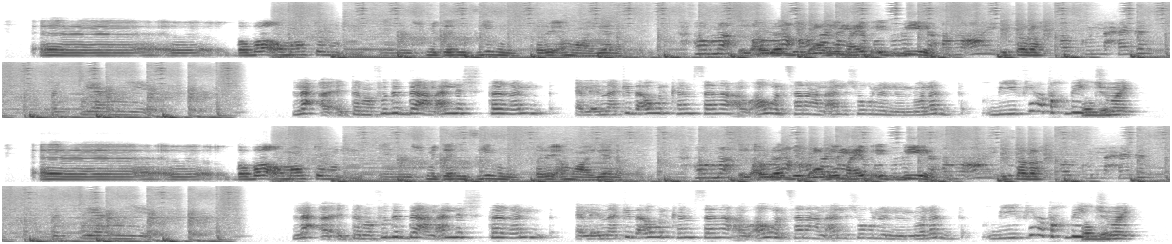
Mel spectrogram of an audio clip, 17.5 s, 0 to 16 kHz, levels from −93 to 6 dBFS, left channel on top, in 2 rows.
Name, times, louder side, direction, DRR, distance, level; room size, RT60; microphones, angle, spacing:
voice 1, 0.3-4.9 5.5-7.0 7.6-7.8 16.9-17.2, right 2 dB, 35° right, 0.7 m, -27 dB
sound 1, 2.0-10.5, equal, ahead, 0.5 m, -38 dB
sound 2, 2.5-3.1 3.4-3.6 3.9-4.1 4.4-5.1 5.4-5.6 5.9-6.1 6.4-7.1 7.4-7.6 7.9-8.1 8.4-9.1 9.4-9.6 9.9-10.1 10.4-10.5, left 1 dB, 45° left, 0.8 m, -30 dB
voice 2, 5.1-8.6 9.1-9.9 10.9-17.2, left 1 dB, 80° left, 1.9 m, -33 dB
3.5 x 2.1 x 3.1 m
head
